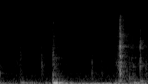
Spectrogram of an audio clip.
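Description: A SATA hard drive slides into a powered USB drive dock with a few soft scrapes and a couple of distinct clicks as it seats, close and moderately loud.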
